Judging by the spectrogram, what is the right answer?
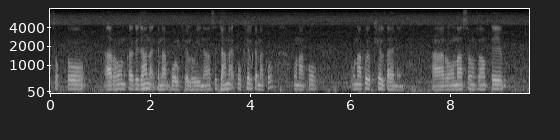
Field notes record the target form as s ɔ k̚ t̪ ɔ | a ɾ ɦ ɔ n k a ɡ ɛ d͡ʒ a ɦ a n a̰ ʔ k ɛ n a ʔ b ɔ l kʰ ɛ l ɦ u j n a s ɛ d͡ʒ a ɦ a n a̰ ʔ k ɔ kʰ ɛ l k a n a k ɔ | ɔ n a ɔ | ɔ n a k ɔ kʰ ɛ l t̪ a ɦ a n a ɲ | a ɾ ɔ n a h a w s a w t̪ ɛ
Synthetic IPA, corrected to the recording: s ɔ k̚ t̪ ɔ | a ɾ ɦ ɔ n k a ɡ ɛ d͡ʒ a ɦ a n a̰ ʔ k ɛ n a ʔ b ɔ l kʰ ɛ l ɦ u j n a s ɛ d͡ʒ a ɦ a n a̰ ʔ k ɔ kʰ ɛ l k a n a k ɔ | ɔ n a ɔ | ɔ n a k ɔ kʰ ɛ l t̪ a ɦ ɛ n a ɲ | a ɾ ɔ n a s a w s a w t̪ ɛ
